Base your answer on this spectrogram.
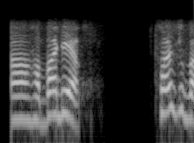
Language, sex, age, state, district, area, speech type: Assamese, female, 18-30, Assam, Nagaon, rural, conversation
